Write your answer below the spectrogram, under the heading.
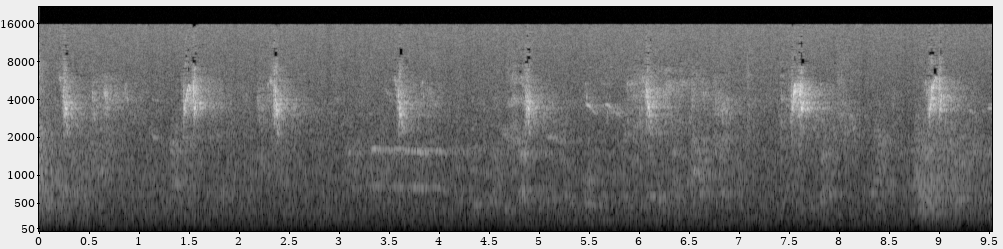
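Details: Eurasian tree sparrow (Passer montanus), a very common resident, recorded in Ubon Ratchathani, Thailand, on 10 May 2020: short, bright, harsh chirps given singly or in pairs roughly every second, about eight in all, over faint background hiss.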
